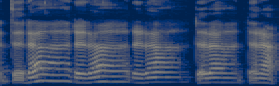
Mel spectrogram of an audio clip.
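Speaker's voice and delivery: da-DA, da-DA, five times with the second syllable stressed; iambic beat. Shown as a demonstration. Teacher voicing the poem's underlying rhythm, iambic beat. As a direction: tap out each "da-da" weak then strong. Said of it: "chosen for the stress of their syllables".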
